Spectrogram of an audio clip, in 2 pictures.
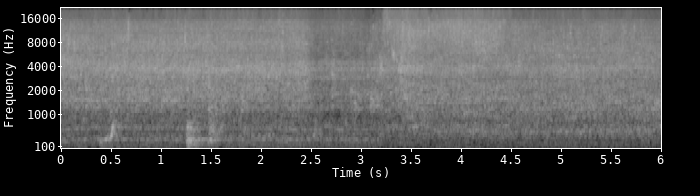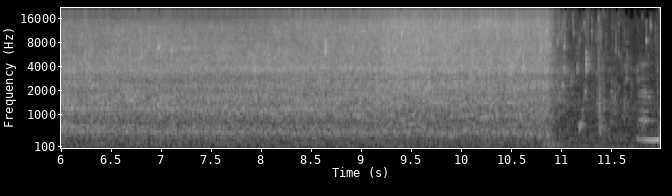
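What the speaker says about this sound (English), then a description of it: "I'm going to wash it all out individually, put them in the sink" Steady running water fills a sink while dyed fabric is rinsed out after natural dyeing with alum mordant, a continuous close hiss with a few brief knocks and splashes near the start and a change near the end.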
